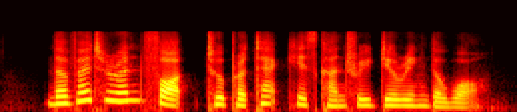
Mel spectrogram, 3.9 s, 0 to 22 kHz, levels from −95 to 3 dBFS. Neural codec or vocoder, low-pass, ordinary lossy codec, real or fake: codec, 16 kHz, 0.3 kbps, FocalCodec; none; none; fake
